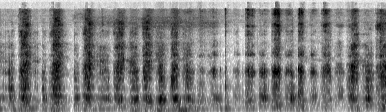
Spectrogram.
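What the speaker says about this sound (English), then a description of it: "Got like this farrier rasp here." A farrier rasp scrapes back and forth across a piece of scrap wood in quick, even strokes, each pass a rough close-up grating rasp in a steady rhythm.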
